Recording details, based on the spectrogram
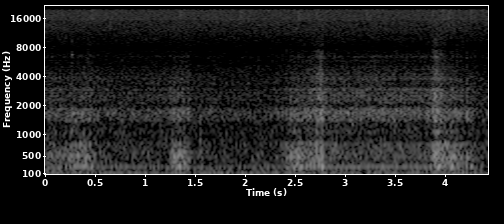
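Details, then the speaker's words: Heathkit T-3 tube signal tracer: steady low hum with short rough crackle bursts only while turning the volume potentiometer, not during operation; scratchy pot left original. "crackling actually happens only when you turn the potentiometer and not during operation. So I won't modify this unit."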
